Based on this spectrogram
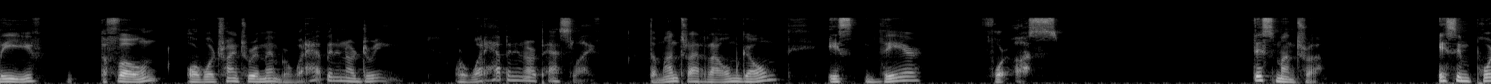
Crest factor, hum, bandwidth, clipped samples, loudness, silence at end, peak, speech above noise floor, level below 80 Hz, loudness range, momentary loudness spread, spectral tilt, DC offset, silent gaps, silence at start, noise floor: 20 dB; none; 9.4 kHz; under 0.1%; -28 LUFS; 0 s; -8 dBFS; 38 dB; -56 dBFS; 6 LU; 15 LU; -5 dB/octave; under 0.1%; none; 0 s; -65 dBFS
